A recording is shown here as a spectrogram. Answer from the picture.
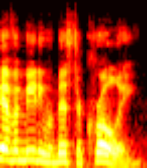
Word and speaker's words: Crowley: We have a meeting with Mr. Crowley. Rhymes with Fowley. Unlike dear old Alistair, who was holy. Right. Okay. Yeah, remember, it was Crowley, even though Ozzy said, Mr. Crowley, it's Crowley.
